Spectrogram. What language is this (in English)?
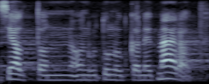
Estonian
